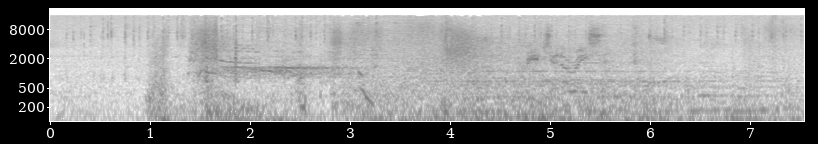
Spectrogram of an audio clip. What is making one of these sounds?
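Clashing fight effects and spell blasts ring out in a video game.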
